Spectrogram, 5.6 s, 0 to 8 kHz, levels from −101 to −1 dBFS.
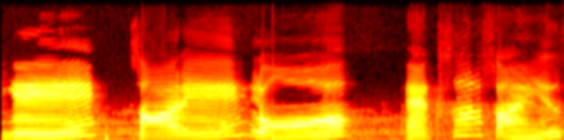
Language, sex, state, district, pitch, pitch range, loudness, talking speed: Hindi, female, Punjab, Fazilka, 240 Hz, 220-275 Hz, -12 LUFS, 55 wpm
